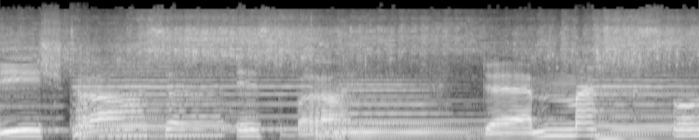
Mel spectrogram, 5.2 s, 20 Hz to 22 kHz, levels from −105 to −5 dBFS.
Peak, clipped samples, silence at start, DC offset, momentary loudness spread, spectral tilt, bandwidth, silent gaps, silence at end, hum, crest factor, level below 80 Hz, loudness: -2 dBFS; under 0.1%; 0 s; under 0.1%; 5 LU; -3 dB/octave; 18 kHz; none; 0 s; none; 14 dB; -48 dBFS; -16 LUFS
